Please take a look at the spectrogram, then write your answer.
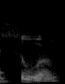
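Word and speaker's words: Sioux: o nome oficial é suan alguma coisa assim mas aquela que se escreve seks Então eu acho que dificilmente alguém vai olhar seks e ler su aham eh e é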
